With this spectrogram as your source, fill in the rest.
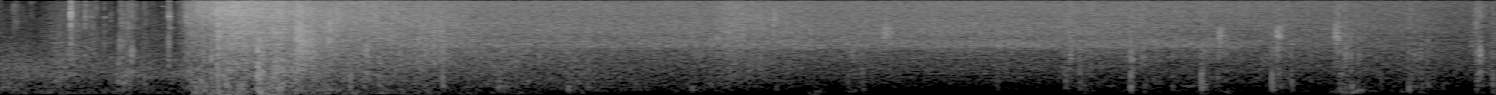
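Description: A grenade bursts with a loud hissing blast.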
